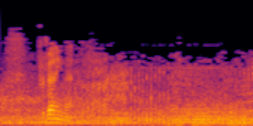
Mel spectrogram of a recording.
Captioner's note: plane sounds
